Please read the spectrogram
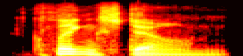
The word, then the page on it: Clingstone: American English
